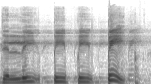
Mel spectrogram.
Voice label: "delete beep beep beep", voice; ooh ahh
